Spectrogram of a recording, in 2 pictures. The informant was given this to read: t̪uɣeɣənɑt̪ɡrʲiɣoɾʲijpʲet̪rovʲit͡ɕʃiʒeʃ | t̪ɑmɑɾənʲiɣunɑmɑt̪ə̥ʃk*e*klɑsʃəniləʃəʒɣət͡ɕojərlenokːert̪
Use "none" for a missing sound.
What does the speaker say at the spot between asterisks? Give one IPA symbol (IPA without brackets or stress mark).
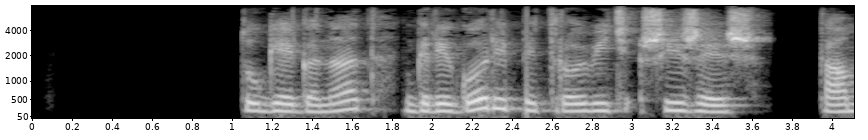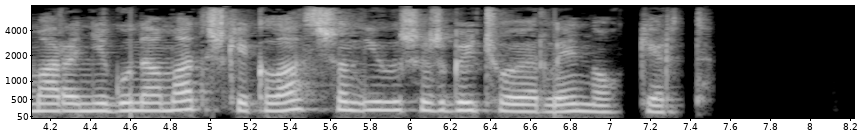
e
